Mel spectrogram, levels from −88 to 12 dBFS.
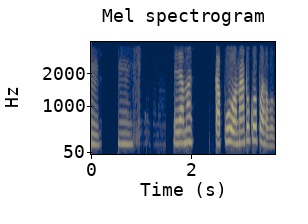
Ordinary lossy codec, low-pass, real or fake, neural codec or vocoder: none; 3.6 kHz; real; none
